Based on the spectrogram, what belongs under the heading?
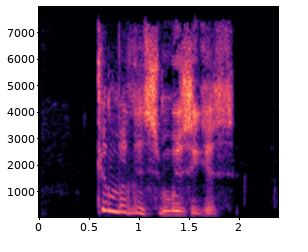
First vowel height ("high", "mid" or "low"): mid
